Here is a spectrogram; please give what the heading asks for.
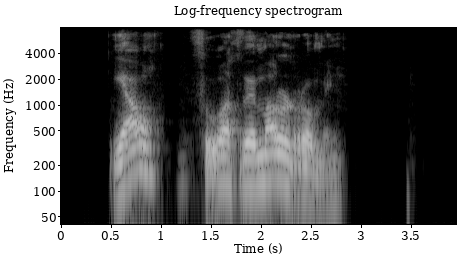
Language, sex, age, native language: Icelandic, male, 40-49, Icelandic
